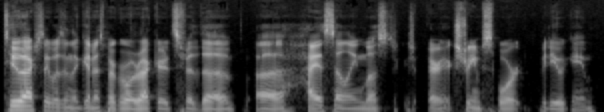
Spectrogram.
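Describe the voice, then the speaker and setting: Clear-voiced man chatting on a podcast. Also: lowish voice, steady tone, brisk, no echo, studio quality. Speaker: podcast co-host. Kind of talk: casual gaming podcast chat.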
